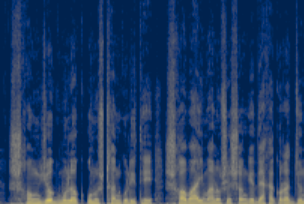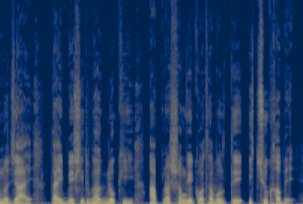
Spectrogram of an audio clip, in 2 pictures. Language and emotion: Bengali, neutral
